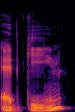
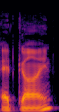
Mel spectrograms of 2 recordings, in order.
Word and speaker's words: Ed Gein: But first thing, I think his name is actually Ed Gene, not Edgy. Oh, did I say Ed Gyne? Yeah. Is it Edgy or Edge Gene? Ed Gene. It's kind of a weird sound.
